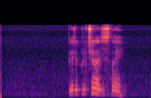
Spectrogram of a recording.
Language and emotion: Russian, neutral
